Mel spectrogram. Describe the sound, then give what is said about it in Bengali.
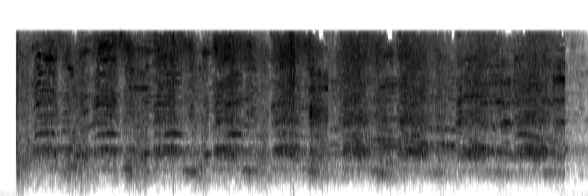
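Angry football fans in a packed stadium gallery chant a slogan demanding a star player. A dense, loud roar of many voices holds steady for about eleven seconds, swelling and dipping in rhythmic surges. “একসময় ক্ষুব্ধ ফুটবলপ্রেমীরা we want Messi slogan দিতে শুরু করেন।”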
